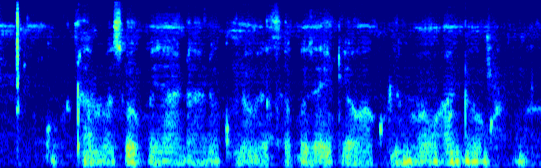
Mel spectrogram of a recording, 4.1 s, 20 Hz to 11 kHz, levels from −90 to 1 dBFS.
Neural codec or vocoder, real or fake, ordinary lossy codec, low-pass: vocoder, 22.05 kHz, 80 mel bands, HiFi-GAN; fake; none; none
